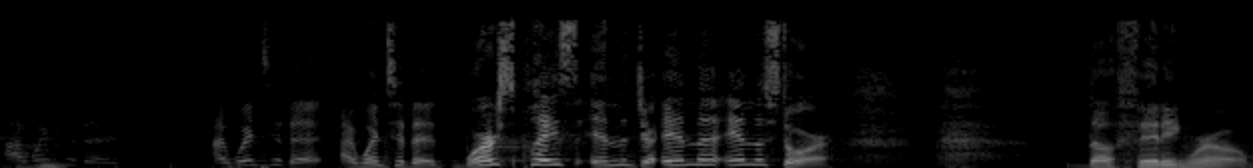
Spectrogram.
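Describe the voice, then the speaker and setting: A woman giving direct, animated coaching feedback on a pitch rehearsal, using casual slang. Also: moderate pace, long reverb tail.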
